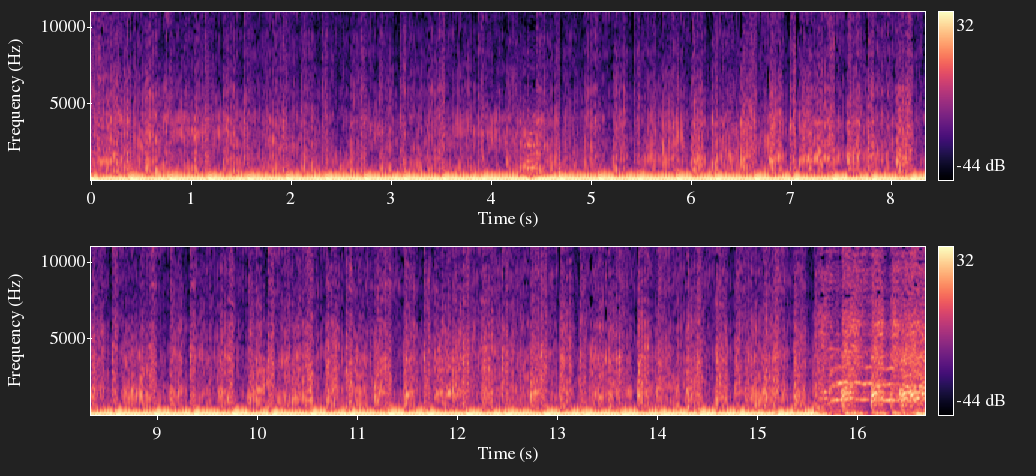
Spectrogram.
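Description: Loud DJ music played through a large street speaker stack: a heavy, sustained bass drone under a fast, evenly repeating pattern of about five short strokes a second.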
